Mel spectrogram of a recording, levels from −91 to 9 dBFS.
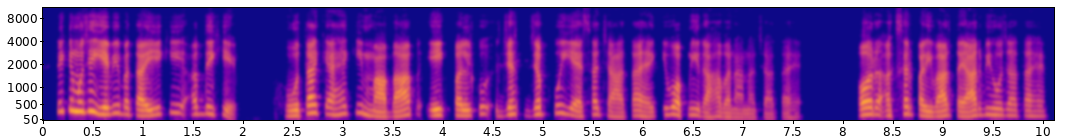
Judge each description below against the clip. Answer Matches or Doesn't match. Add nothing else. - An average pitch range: Doesn't match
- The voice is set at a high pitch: Doesn't match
